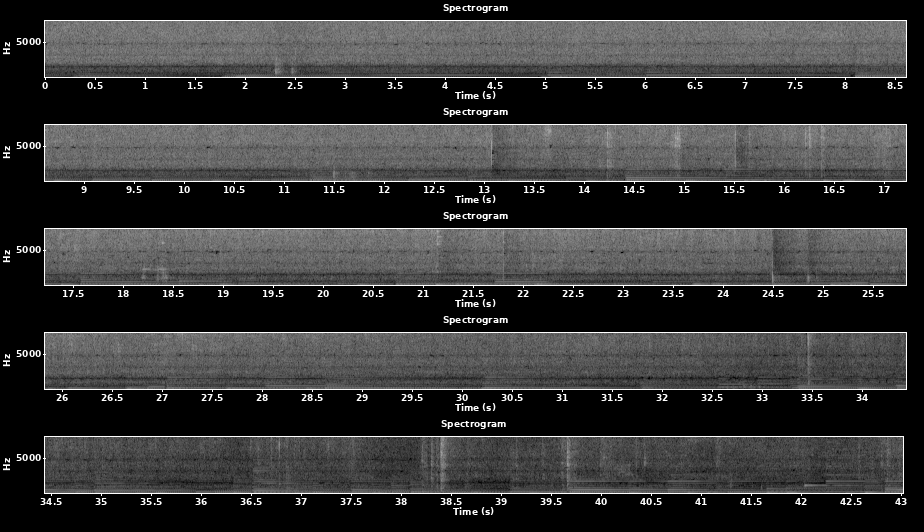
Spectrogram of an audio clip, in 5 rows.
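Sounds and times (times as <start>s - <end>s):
food sizzling in a wok: 0.0s - 43.0s.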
